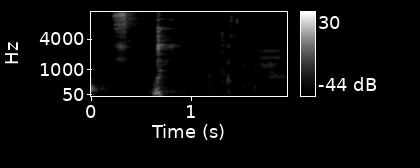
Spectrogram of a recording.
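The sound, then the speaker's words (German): A beer bottle being opened: a short, high hiss and a sharp click, followed by a few faint clinks and soft rustles, all fairly quiet. “Ich mach mal ein Bier auf.”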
